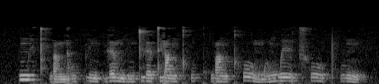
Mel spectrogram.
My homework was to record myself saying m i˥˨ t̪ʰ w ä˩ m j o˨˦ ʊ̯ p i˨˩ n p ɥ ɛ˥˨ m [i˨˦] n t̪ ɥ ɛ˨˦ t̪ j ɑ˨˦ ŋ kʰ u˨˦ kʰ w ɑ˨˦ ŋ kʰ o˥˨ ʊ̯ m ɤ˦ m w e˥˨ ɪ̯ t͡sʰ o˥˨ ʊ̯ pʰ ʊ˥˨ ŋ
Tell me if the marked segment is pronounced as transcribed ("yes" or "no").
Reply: yes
